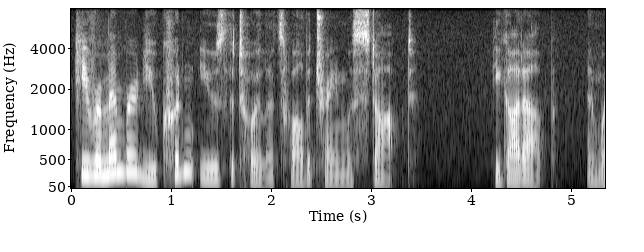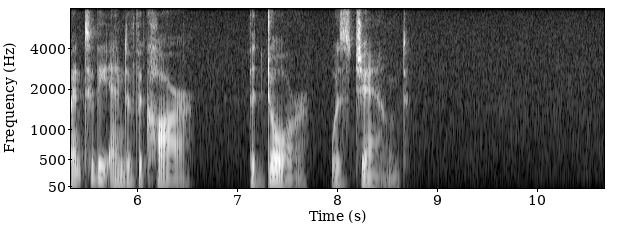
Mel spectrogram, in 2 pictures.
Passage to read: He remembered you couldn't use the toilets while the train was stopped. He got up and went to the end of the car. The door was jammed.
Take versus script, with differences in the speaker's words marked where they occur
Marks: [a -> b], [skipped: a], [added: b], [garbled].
He remembered you couldn't use the toilets while the train was stopped. He got up and went to the end of the car. The door was jammed.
